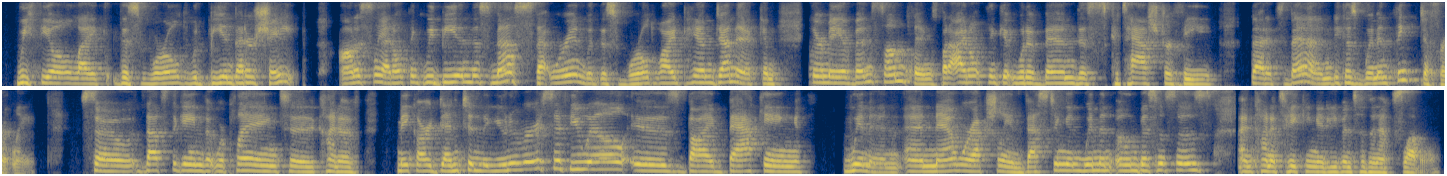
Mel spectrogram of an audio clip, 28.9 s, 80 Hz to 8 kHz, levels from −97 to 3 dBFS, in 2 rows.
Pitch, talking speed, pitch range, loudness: 195 Hz, 190 wpm, 180-215 Hz, -15 LUFS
